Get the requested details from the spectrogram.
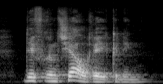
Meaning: differential calculus
- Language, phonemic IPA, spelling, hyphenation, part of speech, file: Dutch, /dɪ.fə.rɛnˈ(t)ʃaːlˌreː.kə.nɪŋ/, differentiaalrekening, dif‧fe‧ren‧ti‧aal‧re‧ke‧ning, noun, Nl-differentiaalrekening.ogg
